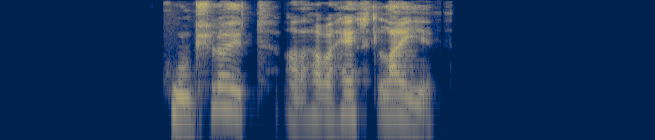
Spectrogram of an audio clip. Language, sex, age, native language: Icelandic, female, 60-69, Icelandic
